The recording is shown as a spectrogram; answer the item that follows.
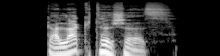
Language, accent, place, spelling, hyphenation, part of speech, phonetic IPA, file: German, Germany, Berlin, galaktisches, ga‧lak‧ti‧sches, adjective, [ɡaˈlaktɪʃəs], De-galaktisches.ogg
- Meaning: strong/mixed nominative/accusative neuter singular of galaktisch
